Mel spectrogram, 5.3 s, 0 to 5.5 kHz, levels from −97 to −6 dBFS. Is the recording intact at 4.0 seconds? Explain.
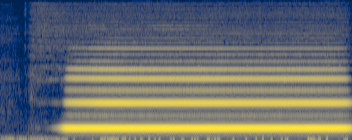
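Yes, the audio is intact at 4.0 seconds, with no dropout, click, distortion or other fault at that moment.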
